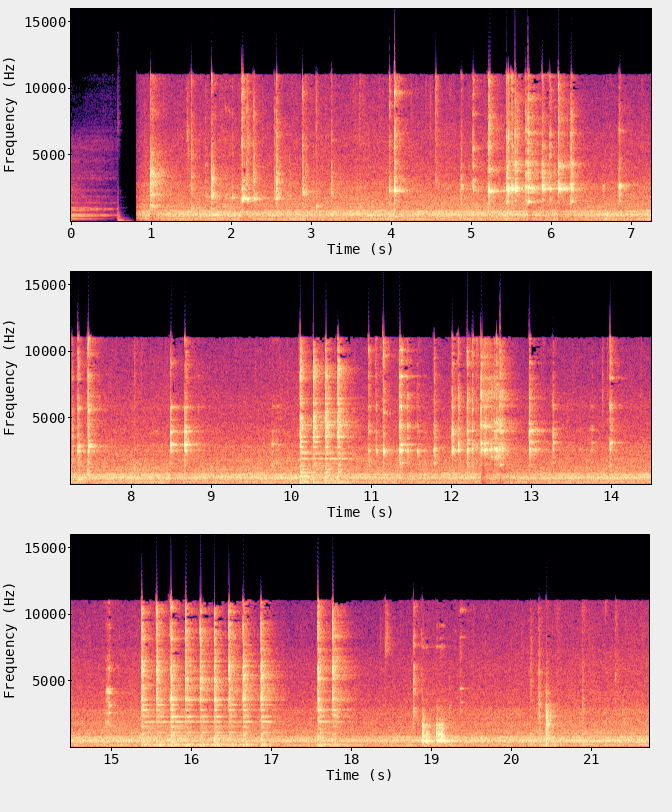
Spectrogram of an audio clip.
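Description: A metal spoon scraping and tapping against the inside of an Alfredo sauce jar and the rim of an enamelled cast-iron pot as thick sauce is spooned out, coming in clusters of quick clinks, over a steady low hum.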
